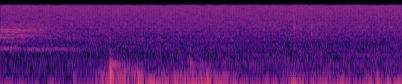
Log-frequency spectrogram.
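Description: A faint, high-pitched drawn-out shout from a distant voice, fading out just after the start, then a few faint short knocks, the clearest about half a second in.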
